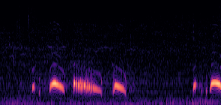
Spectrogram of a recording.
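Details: Spotted dove used as a decoy, its voice of the 'Đồng Rặc' style meant to draw calls from wild doves: a full phrase of clipped note, round hoot, long sliding coo and final hoot, then another phrase starting.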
